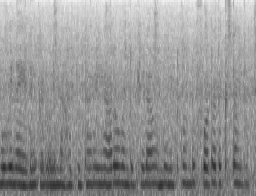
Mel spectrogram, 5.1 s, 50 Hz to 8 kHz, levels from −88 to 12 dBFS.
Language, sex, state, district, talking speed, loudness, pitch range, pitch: Kannada, female, Karnataka, Raichur, 115 wpm, -15 LUFS, 235-250 Hz, 245 Hz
